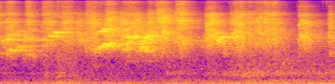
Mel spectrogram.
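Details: Several budgies chirping together in a dense, continuous chatter of high, scratchy warbles and squeaky notes, rising and falling in loudness without clear pauses.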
